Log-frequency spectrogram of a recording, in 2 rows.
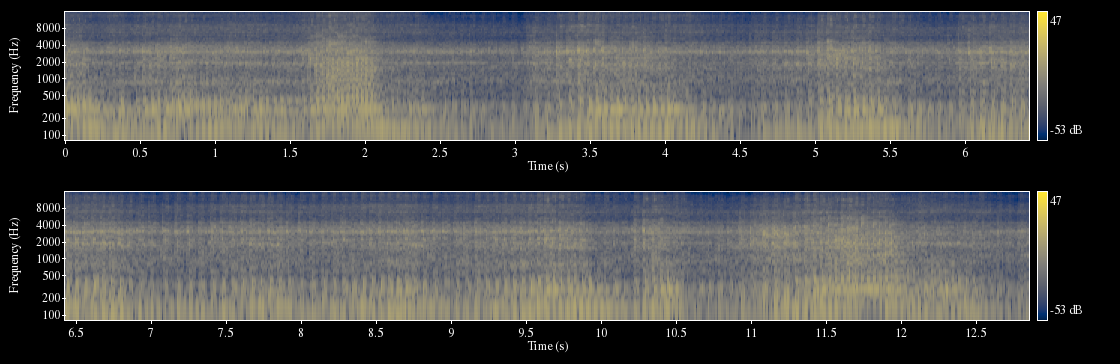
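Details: Hi Speed Infinity 150cc motorcycle after repairing play in the clutch box: clean idle with a few throttle blips rising and falling smoothly; the earlier strange clutch noise and any rattle or clatter are gone, engine and clutch normal.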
